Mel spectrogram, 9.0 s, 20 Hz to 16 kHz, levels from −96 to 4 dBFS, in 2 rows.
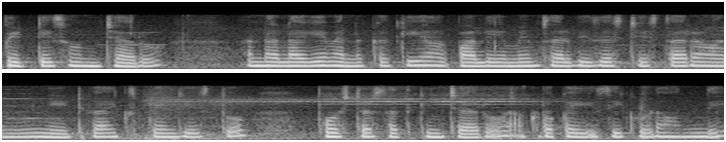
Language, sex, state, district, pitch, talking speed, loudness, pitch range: Telugu, female, Andhra Pradesh, Sri Satya Sai, 205 Hz, 145 wpm, -16 LUFS, 200-215 Hz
